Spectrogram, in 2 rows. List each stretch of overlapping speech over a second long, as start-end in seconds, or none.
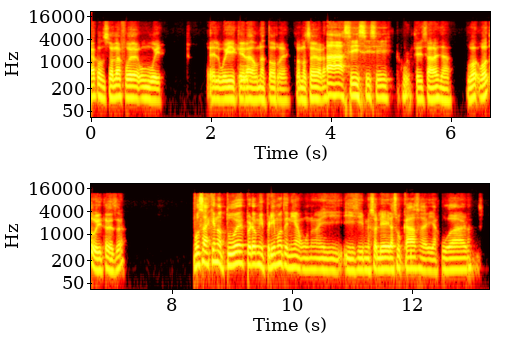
none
